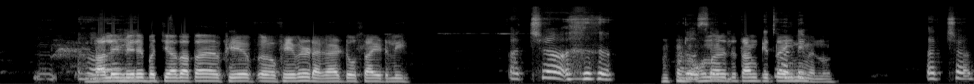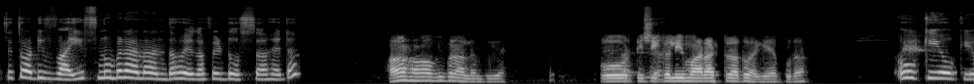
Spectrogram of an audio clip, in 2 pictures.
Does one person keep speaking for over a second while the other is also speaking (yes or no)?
yes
